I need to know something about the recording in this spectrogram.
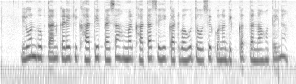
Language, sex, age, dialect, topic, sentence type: Magahi, female, 51-55, Western, banking, question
